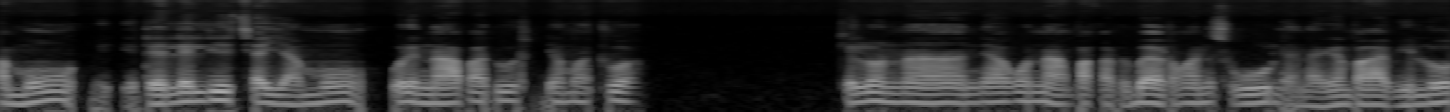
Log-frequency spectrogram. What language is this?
Masai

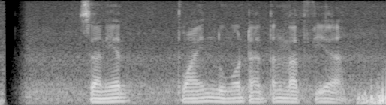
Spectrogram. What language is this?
Javanese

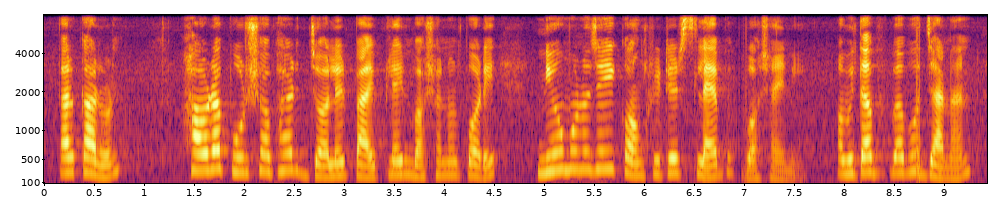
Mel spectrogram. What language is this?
Bangla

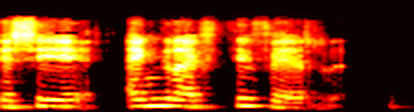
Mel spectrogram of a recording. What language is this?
Welsh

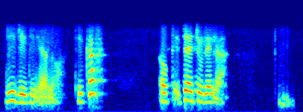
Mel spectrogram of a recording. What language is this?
Sindhi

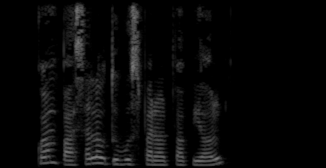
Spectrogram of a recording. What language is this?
Catalan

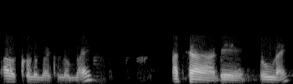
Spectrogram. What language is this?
Bodo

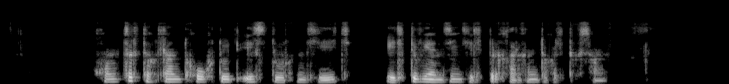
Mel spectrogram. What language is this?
Mongolian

